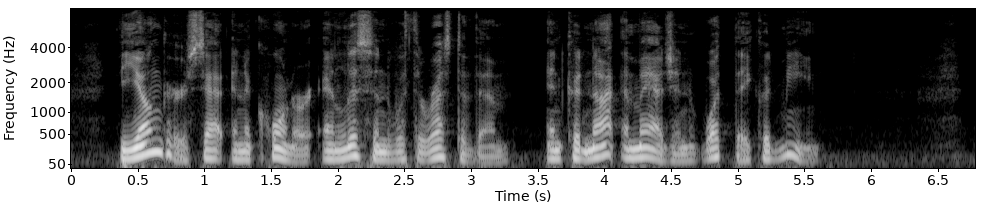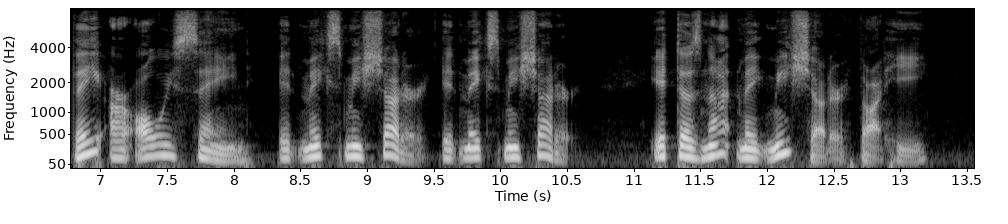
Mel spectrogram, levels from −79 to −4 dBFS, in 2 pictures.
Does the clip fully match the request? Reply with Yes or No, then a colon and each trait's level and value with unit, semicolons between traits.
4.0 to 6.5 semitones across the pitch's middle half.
Yes: average, 5.1 semitones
